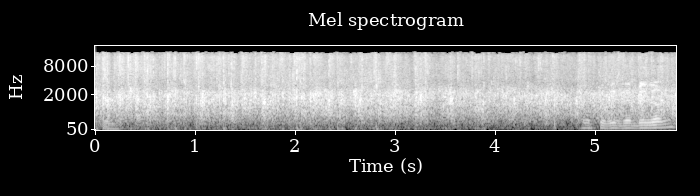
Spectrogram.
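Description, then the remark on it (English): Sustained audience applause for the artist, a dense steady wash of clapping at a loud, even level, with a voice starting to speak under it near the end. “Round of applause, I think, first for the artist.”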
